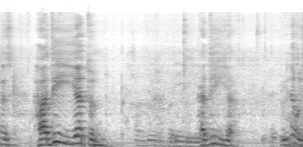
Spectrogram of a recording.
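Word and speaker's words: هدية: The correct pronunciation is hadiyatun. Hadiyya. We know we say hadiyya in Urdu as well. Hadiyya. Hadiyya like yes, or hadiyya like. It's really, it's that hadiyatun. The ya has got a tashdid, a shutdown in it.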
